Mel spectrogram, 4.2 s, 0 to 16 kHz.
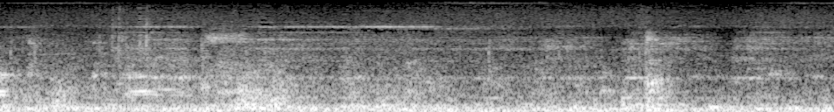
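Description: Running noise of a Resort Shirakami HB-E300 series hybrid diesel railcar heard from inside the passenger cabin: a steady low rumble while the train is moving.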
